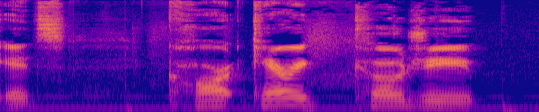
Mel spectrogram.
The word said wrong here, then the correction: Cary Joji Fukunaga: oh, Cary Joji Fukunaga, yeah.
